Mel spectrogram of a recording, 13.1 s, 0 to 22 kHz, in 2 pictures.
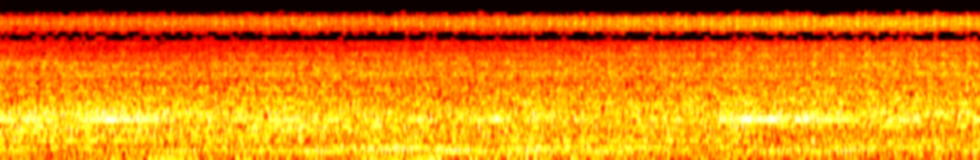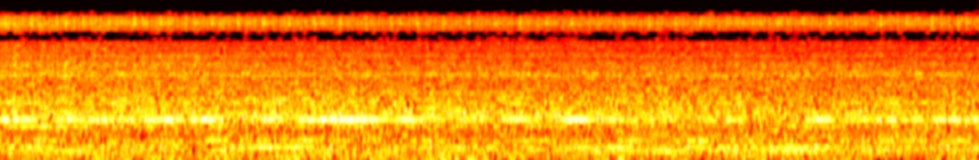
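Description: The Paccar 460 bhp Euro 6 diesel engine of a DAF XF106 tractor unit idling steadily: a low rumble with a few faint steady tones that swell and fade.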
